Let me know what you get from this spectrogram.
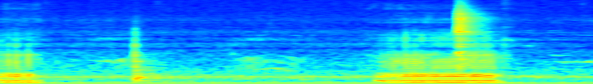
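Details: Sleeping pet cat snoring indoors in a small room: one drawn-out, low, harmonic snore late in the clip, with a couple of faint clicks and quiet room hiss.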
